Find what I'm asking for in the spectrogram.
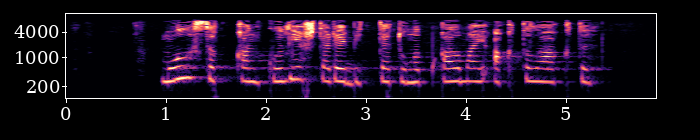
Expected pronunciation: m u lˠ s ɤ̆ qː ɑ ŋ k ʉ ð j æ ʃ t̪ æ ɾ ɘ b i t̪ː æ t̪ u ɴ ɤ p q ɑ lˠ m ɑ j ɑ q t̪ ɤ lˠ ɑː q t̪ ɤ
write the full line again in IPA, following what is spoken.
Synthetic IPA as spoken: m u lˠ s ɤ̆ qː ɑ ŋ k ʉ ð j æ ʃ t̪ æ ɾ ɘ b i t̪ː æ t̪ u ɴ ɤ p q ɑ lˠ m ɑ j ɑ q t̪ ɤ lˠ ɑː q t̪ ɤ

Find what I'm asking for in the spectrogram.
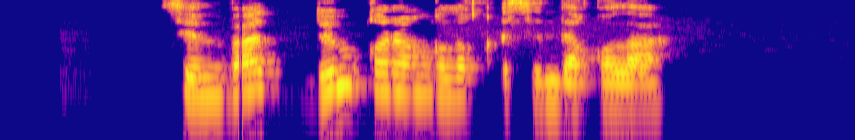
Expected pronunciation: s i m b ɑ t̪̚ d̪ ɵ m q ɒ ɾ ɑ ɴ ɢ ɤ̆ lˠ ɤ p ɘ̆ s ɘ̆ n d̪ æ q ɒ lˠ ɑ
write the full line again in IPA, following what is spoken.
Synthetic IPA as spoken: s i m b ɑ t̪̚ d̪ ɵ m q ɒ ɾ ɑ ɴ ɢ ɤ̆ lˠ ɤ q ɘ̆ s ɘ̆ n d̪ æ q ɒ lˠ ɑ

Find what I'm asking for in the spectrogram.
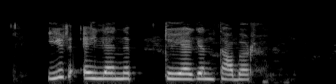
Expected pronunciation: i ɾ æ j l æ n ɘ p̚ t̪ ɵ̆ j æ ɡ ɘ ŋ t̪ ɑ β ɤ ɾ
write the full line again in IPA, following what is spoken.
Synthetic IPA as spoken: i ɾ æ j l æ n ɘ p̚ t̪ ɵ̆ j æ ɡ ɘ n t̪ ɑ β ɤ ɾ

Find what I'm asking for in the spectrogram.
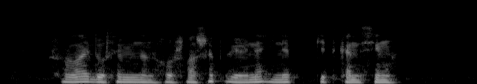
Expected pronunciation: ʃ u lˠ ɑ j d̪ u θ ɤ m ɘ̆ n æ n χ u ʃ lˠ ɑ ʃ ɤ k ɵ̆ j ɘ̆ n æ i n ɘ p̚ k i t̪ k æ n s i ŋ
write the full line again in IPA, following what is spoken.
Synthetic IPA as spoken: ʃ u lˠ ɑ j d̪ u θ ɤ m ɘ̆ n æ n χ u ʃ lˠ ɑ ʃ ɤ p ɵ̆ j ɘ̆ n æ i n ɘ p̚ k i t̪ k æ n s i ŋ

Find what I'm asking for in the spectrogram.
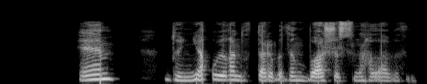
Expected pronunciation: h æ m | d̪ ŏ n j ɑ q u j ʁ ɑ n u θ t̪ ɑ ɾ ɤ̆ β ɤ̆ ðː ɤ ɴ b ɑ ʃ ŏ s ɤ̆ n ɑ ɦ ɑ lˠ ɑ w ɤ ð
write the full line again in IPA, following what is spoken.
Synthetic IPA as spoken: h æ m | d̪ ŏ n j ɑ q u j ʁ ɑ n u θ t̪ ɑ ɾ ɤ̆ β ɤ̆ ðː ɤ ɴ b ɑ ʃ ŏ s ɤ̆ n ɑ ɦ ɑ lˠ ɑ β ɤ ð

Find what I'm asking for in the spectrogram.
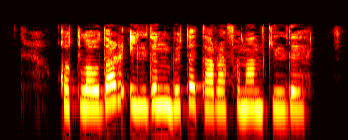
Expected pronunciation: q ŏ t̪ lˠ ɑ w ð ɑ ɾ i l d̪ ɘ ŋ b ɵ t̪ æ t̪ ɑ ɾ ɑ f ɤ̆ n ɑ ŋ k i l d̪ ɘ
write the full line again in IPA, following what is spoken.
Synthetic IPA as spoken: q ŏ t̪ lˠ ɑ w ð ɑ ɾ i l d̪ ɘ ŋ b ɵ t̪ æ t̪ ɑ ɾ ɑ f ɤ̆ n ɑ ŋ k i l d̪ ɘ

